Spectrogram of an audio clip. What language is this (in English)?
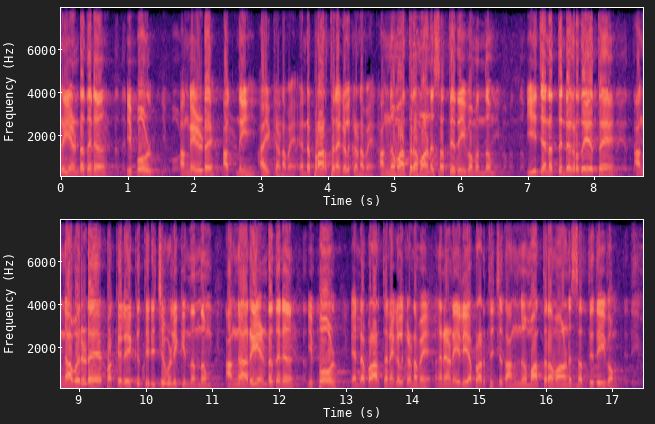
Malayalam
